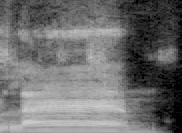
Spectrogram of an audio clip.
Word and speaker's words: lamb: level of English language or lamb which is l a m where you're not actually pronouncing the sound of the letter B.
